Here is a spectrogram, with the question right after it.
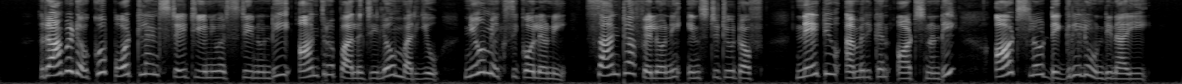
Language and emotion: Telugu, neutral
